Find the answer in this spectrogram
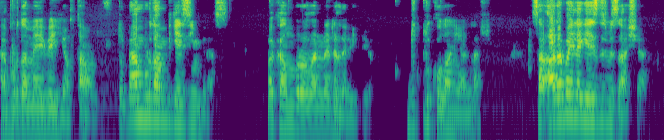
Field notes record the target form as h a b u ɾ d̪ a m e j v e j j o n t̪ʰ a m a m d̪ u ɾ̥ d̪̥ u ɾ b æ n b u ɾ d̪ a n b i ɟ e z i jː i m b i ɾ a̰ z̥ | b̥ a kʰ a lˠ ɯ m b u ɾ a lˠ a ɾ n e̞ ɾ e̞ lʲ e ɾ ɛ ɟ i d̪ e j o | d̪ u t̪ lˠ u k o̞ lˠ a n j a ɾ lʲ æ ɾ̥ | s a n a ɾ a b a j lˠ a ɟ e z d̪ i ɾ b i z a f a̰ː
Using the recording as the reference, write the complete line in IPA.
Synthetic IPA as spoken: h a b u ɾ d̪ a m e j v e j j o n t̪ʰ a m a m d̪ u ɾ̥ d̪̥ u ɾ b æ n b u ɾ d̪ a n b i ɟ e z i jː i m b i ɾ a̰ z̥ | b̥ a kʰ a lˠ ɯ m b u ɾ a lˠ a ɾ n e̞ ɾ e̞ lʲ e ɾ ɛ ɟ i d̪ i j o | d̪ u t̪ lˠ u k o̞ lˠ a n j æ ɾ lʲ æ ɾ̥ | s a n a ɾ a b a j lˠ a ɟ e z d̪ i ɾ b i z a ʃ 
